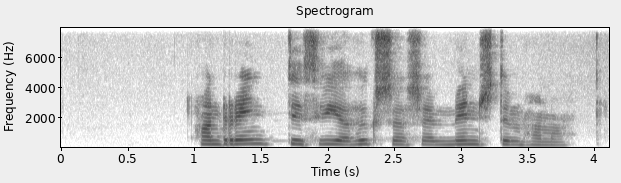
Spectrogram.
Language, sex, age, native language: Icelandic, male, 11, Icelandic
